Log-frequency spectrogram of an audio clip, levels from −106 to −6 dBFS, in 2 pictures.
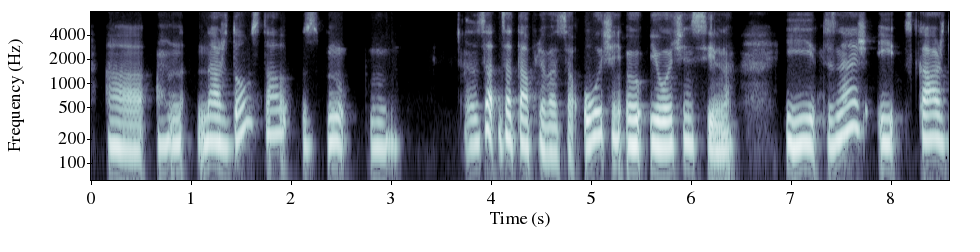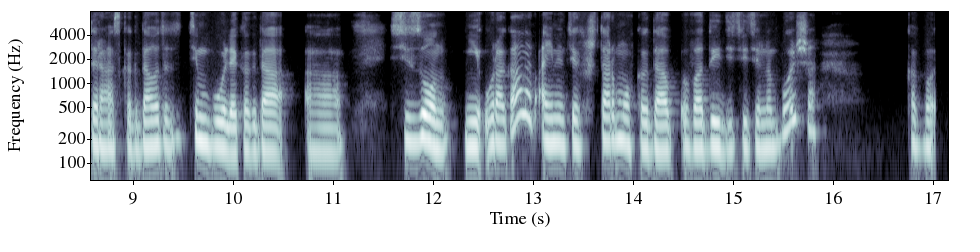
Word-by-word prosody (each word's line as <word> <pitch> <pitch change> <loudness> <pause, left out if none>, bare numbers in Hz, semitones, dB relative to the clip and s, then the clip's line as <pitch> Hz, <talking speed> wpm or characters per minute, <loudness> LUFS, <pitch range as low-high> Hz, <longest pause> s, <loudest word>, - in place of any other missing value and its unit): а, 75 -2 -1
м, 180 +1 -1
наш 185 -1 +1
дом 220 - -1
стал 235 -7 -4
з 170 -2 -9
ну, 185 0 0 0.2
м, 165 +1 -5 0.6
за 175 +2 0
затапливаться 170 -8 -1
очень, 215 +3 +2
о 175 0 +5
и 180 - +3
очень 170 +2 +3
сильно. 80 - -1 0.5
И 180 0 +3
ты 175 - -7
знаешь, 245 +7 +1
и 180 0 -1
с - - -12
каждый 200 -3 +1
раз, 160 0 -1
когда 165 -1 0
вот 175 +1 +2
этот 190 +3 -6
тем 190 -3 +4
более, 160 -4 +4
когда, 145 -1 0
а, 140 -1 -6 0.4
сезон 185 -3 +4
не 170 -2 +4
ураганов, 190 - +1
а 185 - +2
именно 180 -1 +3
тех 175 -1 -2
штормов, 190 -3 0
когда 150 -3 +2
воды 165 0 +2
действительно 160 +1 -3
больше, 255 - -2 0.9
как 175 -3 -6
бы 170 0 -1
175 Hz, 145 wpm, -23 LUFS, 160-190 Hz, 0.9 s, о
